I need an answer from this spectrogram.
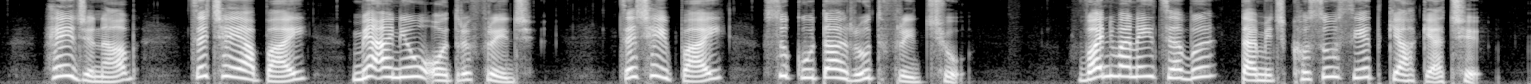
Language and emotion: Kashmiri, neutral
